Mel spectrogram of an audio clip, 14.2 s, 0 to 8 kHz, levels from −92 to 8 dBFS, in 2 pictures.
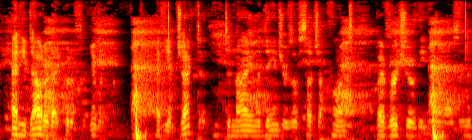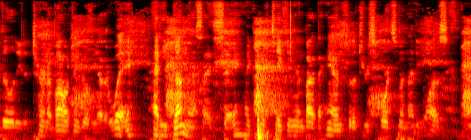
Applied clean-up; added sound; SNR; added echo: classical method WPE with log-MMSE.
